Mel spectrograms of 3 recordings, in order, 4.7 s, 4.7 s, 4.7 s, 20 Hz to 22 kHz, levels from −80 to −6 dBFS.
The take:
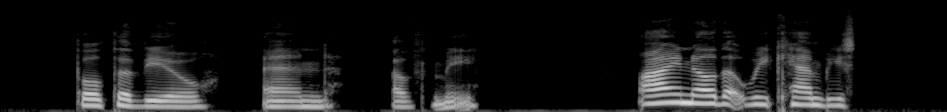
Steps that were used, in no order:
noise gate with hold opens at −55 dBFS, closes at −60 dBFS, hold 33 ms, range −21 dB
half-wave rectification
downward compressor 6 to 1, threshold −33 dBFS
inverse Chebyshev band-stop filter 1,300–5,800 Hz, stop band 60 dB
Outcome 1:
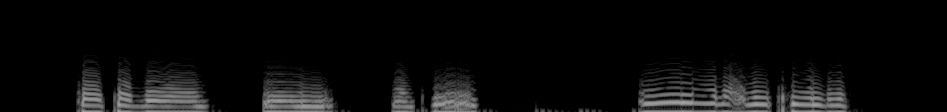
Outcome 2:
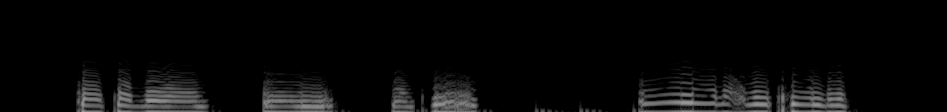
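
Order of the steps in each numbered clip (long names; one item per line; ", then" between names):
inverse Chebyshev band-stop filter, then noise gate with hold, then half-wave rectification, then downward compressor
downward compressor, then inverse Chebyshev band-stop filter, then half-wave rectification, then noise gate with hold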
